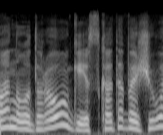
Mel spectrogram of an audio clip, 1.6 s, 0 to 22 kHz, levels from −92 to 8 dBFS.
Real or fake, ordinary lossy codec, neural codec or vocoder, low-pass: real; Opus, 64 kbps; none; 14.4 kHz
